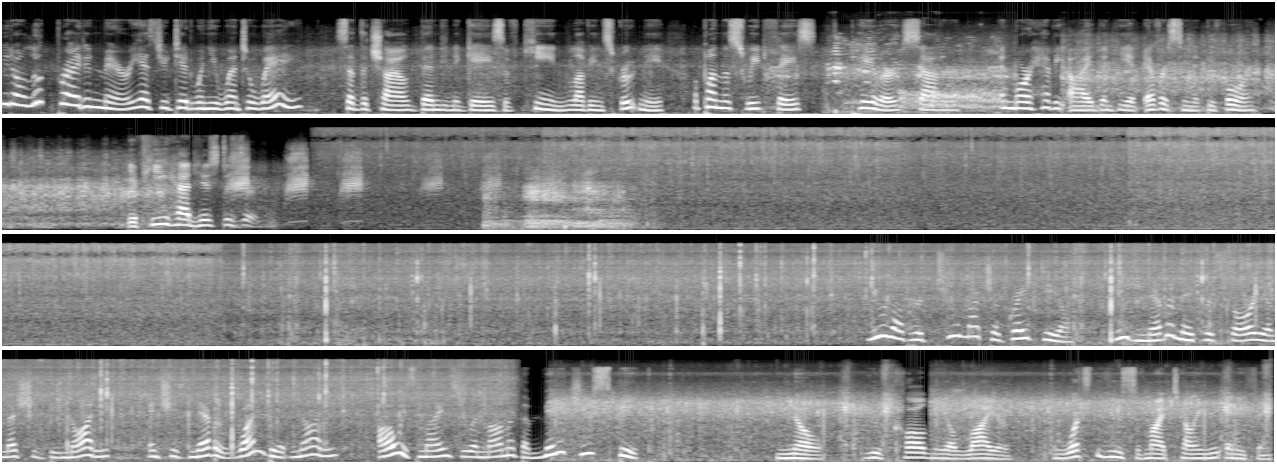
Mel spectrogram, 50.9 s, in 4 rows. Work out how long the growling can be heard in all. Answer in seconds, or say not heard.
5 s.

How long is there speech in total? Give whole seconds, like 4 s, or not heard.
29 s.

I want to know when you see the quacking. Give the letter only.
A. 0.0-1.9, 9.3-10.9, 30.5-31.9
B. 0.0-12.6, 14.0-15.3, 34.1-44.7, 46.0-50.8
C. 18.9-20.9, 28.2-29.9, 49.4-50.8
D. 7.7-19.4
D.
